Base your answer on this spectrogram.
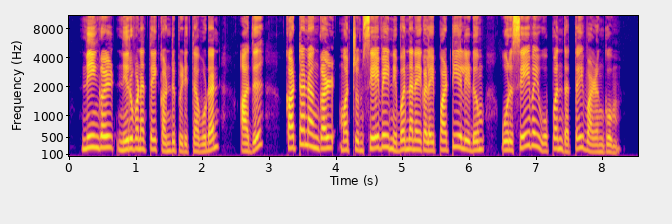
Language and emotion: Tamil, neutral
